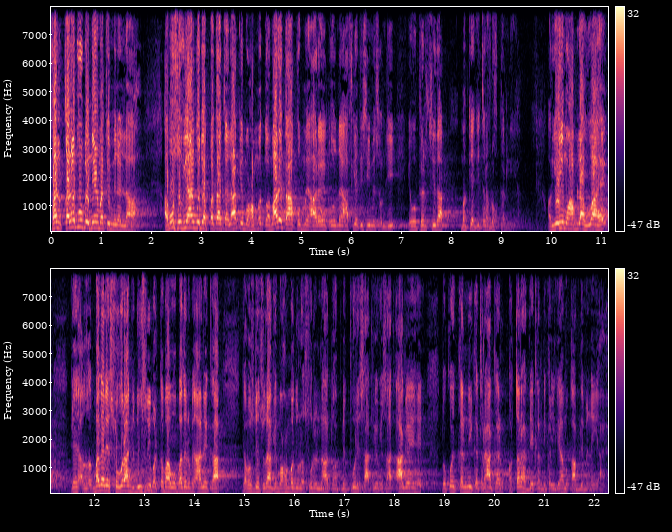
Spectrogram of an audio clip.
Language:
Urdu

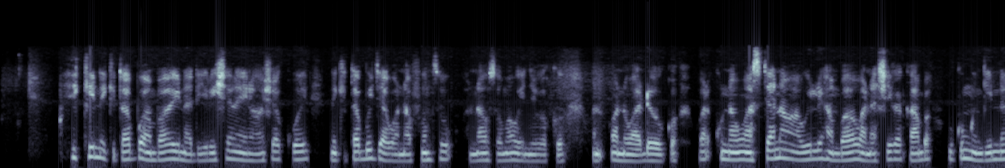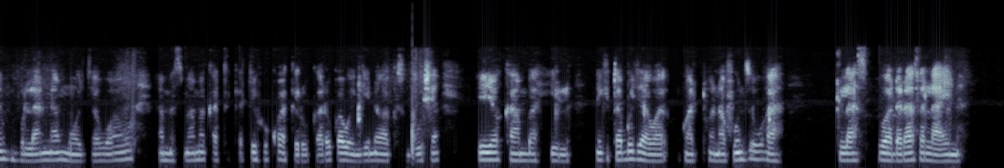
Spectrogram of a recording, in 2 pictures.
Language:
Swahili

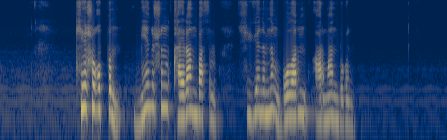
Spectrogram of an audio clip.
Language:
Kazakh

